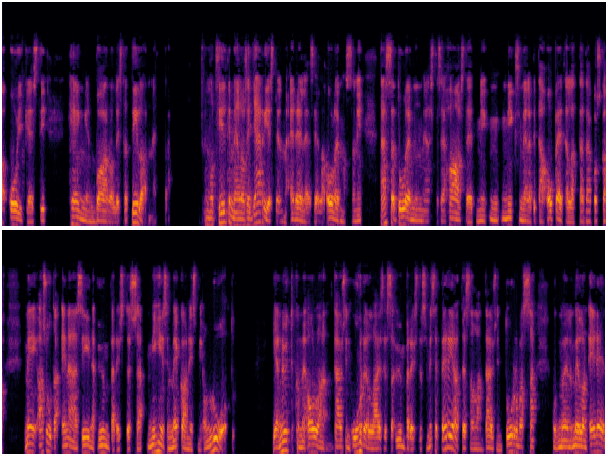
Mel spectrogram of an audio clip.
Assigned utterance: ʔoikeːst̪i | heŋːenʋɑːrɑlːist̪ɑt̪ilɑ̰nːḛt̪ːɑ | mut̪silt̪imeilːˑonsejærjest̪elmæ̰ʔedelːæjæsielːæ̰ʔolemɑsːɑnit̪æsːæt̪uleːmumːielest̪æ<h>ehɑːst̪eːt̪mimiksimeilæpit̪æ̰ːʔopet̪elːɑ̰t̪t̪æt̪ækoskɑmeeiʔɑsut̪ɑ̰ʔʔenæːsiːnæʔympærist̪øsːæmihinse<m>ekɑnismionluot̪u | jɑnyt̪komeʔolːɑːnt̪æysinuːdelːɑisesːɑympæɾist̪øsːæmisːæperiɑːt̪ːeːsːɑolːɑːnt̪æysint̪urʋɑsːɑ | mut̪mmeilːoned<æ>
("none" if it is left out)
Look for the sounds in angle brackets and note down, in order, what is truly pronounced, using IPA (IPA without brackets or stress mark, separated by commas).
s, m, e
